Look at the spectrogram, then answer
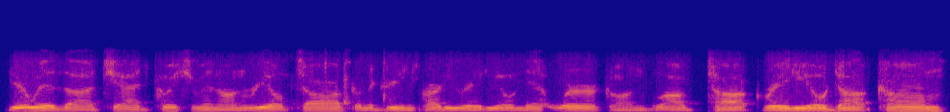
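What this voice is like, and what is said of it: Hoarse voice from a cold. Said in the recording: “I still got a little bit of a cold. I'm a little bit hoarse. ... So my voice is a little bit worse than it was even last week. ... I hope I don't lose my voice”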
